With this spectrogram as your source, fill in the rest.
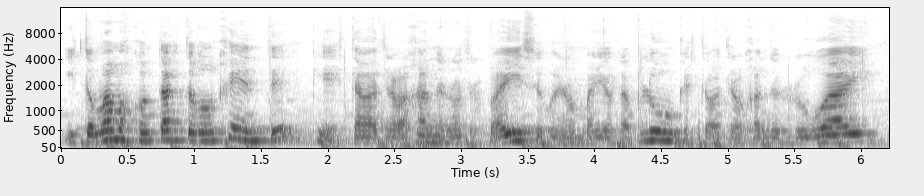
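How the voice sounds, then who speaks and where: Low-voiced older Argentine woman, guitar behind. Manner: halting, searching for words. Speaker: interviewee, popular radio producer. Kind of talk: reminiscing interview talk.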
